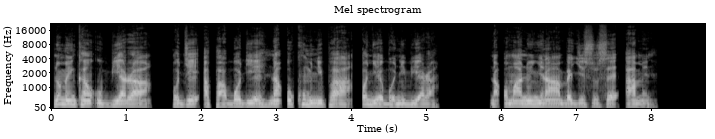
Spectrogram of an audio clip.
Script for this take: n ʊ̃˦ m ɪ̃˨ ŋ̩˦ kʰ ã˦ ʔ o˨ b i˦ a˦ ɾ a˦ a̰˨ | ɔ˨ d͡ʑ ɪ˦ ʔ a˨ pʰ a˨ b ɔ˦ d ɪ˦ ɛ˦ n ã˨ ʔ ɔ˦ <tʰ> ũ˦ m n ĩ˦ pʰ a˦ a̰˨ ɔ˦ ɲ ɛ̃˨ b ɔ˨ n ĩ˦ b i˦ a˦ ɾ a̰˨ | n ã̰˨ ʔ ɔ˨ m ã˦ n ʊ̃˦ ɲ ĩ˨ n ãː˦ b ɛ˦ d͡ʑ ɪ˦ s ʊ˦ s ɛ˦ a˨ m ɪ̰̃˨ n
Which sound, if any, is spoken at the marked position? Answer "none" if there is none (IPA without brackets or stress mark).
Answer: kʰ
